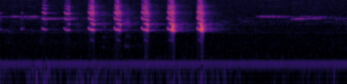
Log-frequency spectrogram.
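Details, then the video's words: Wild turkey gobbling on an early April morning during a spring hunt: one rapid rattling gobble of about seven loud, rough pulses over two seconds, building in strength, then quiet with a steady low hum. "I know a few sounds that elicit more excitement than the early morning gobble of a wild turkey."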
